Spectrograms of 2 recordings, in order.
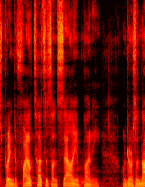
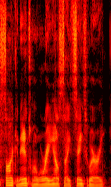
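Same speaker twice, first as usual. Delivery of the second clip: ordinary delivery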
